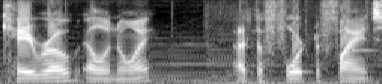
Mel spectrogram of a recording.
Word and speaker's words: Cairo: of the Ohio and the Mississippi River near Koo that's the pronunciation give me a sec I want to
